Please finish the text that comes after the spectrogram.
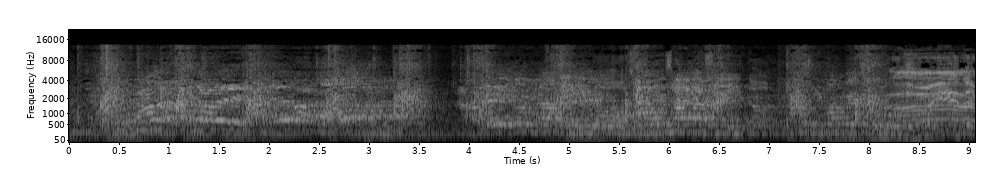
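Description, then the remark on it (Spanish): People in a church sing loudly together a religious version of a famous pop song with changed lyrics, also dancing; many voices blend into a steady melodic chant that holds strong and continuous throughout, with rising and falling phrases and no instruments standing out. “Las personas que estaban en la iglesia comenzaron a cantar y a bailar al escuchar la canción.”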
